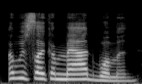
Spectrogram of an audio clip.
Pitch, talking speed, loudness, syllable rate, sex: 225 Hz, 210 wpm, -16 LUFS, 5.7 syllables/s, female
